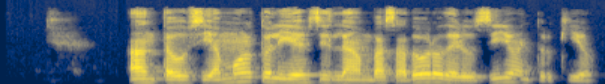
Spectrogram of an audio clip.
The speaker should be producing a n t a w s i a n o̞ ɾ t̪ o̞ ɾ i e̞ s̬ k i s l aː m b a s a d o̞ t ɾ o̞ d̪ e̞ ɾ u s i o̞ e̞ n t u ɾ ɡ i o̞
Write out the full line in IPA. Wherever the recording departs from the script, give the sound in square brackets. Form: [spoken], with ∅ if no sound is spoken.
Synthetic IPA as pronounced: a n t a w s i a [m] o̞ ɾ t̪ o̞ [l] i e̞ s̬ [t] i s l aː m b a s a d o̞ [∅] ɾ o̞ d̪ e̞ ɾ u s i o̞ e̞ n t u ɾ [k] i o̞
